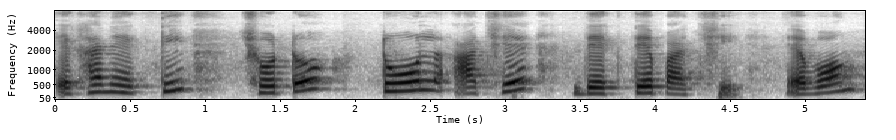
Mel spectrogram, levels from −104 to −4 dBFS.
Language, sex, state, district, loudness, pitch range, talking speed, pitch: Bengali, female, Assam, Hailakandi, -15 LUFS, 220-300 Hz, 90 wpm, 250 Hz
